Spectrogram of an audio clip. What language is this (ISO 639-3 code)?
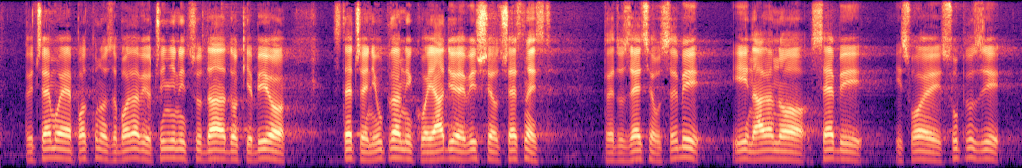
srp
